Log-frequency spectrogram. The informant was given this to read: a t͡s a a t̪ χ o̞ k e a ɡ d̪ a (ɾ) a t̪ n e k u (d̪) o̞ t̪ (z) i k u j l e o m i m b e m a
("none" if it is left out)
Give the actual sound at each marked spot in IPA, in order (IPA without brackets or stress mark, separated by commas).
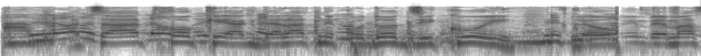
l, d̪, z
